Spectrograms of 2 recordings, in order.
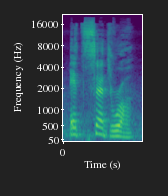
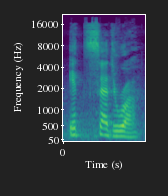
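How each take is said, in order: First: The first word has a clear T sound. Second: The same.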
